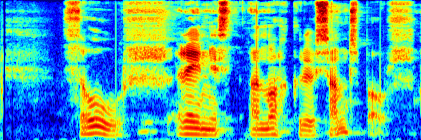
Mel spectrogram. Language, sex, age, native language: Icelandic, male, 40-49, Icelandic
